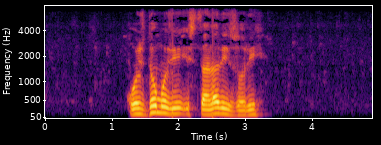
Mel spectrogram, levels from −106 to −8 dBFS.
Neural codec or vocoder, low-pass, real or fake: none; 7.2 kHz; real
